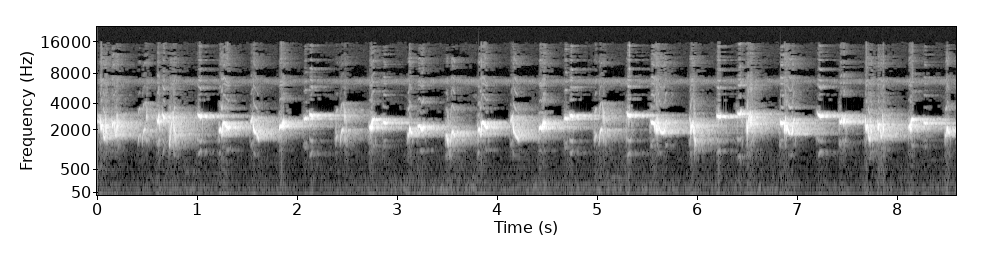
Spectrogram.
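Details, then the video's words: Yellow-vented bulbul song played as a lure to make reluctant young caged birds start singing: continuous bubbly, liquid whistled notes, each a short slurred phrase, about two per second and alternating higher and lower, with no other sounds. "Pancingan Trucukan SUSAH BUNYI, BAKALAN dijamin dalam menit saja langsung NYAUT GACOR"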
